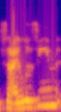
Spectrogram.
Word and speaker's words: xylazine: since the pandemic and xylazine is the way that it's pronounced that X is pronounced as a z so xylazine is a Veterinary sedative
